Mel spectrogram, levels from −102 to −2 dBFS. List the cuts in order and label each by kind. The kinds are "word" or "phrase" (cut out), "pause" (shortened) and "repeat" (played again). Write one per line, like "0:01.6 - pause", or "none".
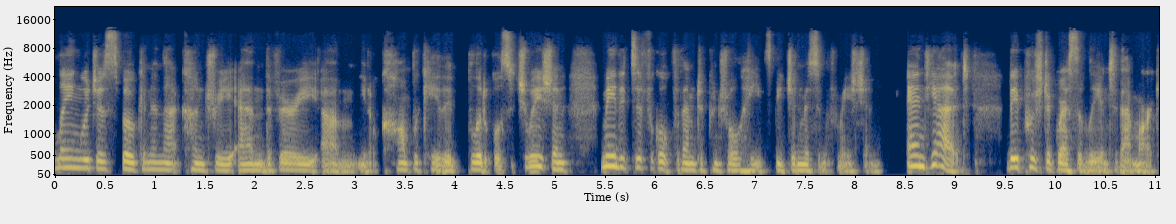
none

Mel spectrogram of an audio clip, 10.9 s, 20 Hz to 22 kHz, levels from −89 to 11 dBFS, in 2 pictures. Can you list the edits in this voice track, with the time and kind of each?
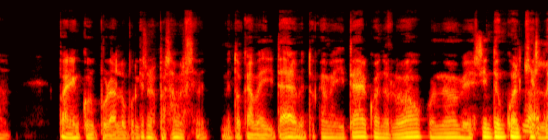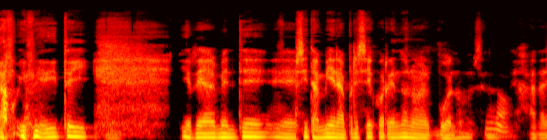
0:01.4 - phrase
0:01.8 - phrase
0:08.4 - phrase

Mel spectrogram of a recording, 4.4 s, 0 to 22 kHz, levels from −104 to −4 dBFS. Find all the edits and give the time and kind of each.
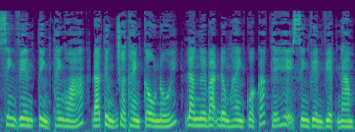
0:01.1 - pause
0:01.4 - word
0:02.3 - pause

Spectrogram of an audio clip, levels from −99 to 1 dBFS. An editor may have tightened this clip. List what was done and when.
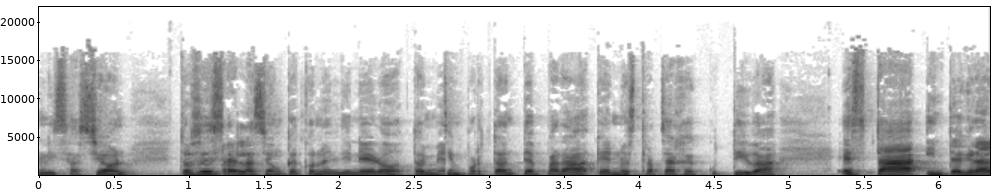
0:01.2 - word
0:01.7 - word
0:02.7 - word
0:03.7 - word
0:04.1 - word

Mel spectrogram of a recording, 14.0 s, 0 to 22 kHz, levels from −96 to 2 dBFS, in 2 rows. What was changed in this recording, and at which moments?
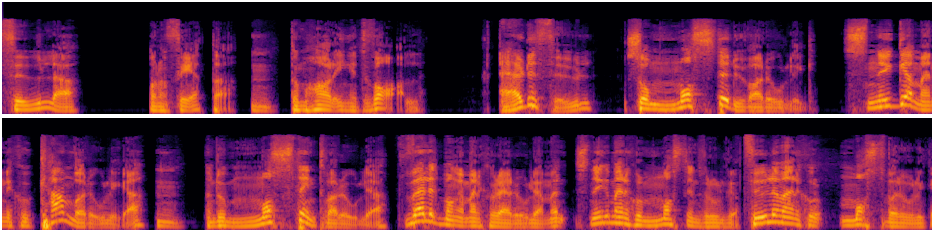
0:02.1 - pause
0:09.9 - pause

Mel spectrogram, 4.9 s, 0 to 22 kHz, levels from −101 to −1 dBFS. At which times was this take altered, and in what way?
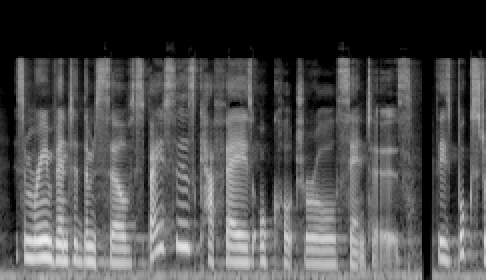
0:01.4 - phrase

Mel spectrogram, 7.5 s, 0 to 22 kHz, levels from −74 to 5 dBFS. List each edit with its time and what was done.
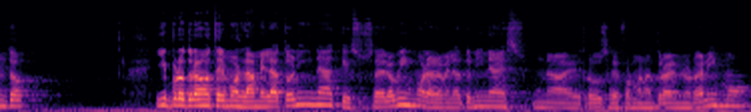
0:05.8 - word

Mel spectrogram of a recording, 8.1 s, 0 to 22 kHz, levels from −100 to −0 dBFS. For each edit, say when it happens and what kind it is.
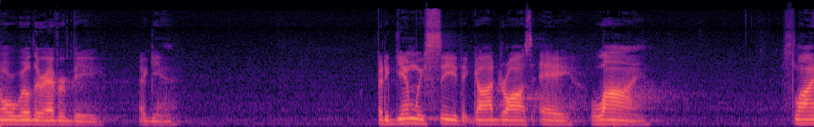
none

